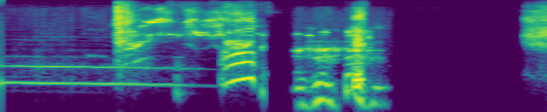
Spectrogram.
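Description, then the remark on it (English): A person imitates a dog's howl with a few short, rising vocal yowls, fairly loud, after a brief steady tone; a faint breathy noise follows at the end. “And this is usually where I do my dog sound.”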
